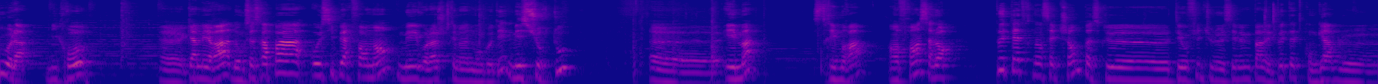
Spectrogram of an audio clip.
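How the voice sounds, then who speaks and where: A man co-hosting a live stream, chatting and explaining in a relaxed way, often laughing as he talks. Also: fairly high pitch, moderate pace, soft background music. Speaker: streamer co-host. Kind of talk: casual live stream chat. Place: bedroom studio. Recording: roomy bedroom echo.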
